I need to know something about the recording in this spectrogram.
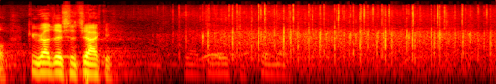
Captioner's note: applause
